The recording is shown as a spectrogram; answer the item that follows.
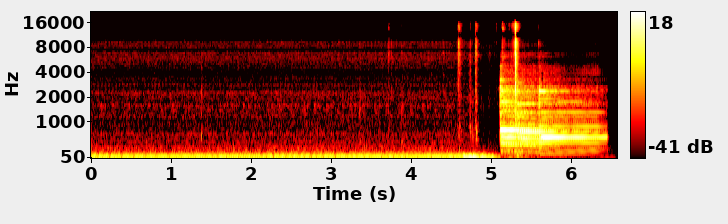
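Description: Renault Safrane's engine idling as a steady low rumble, then switched off about five seconds in with a few clicks. A steady two-note electronic chime from the car follows near the end.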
